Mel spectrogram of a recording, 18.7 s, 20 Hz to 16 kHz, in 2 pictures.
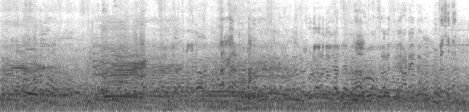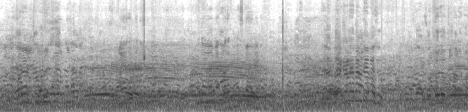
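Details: Market in Madaripur on 17 February where a farmer buys the smallest young bulls and heifer calves; many short moos from several animals recur throughout a long stretch, mixed into constant crowd chatter and shouted bargaining.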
